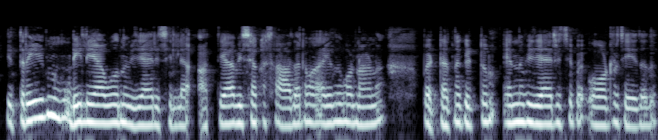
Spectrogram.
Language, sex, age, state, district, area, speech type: Malayalam, female, 45-60, Kerala, Thiruvananthapuram, rural, spontaneous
